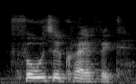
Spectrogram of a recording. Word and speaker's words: photographic: When the suffix ic or ic is added, the stress shifts again to the syllable immediately before the suffix, resulting in photographic.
